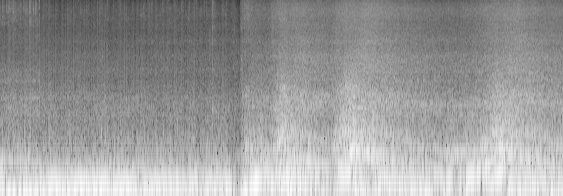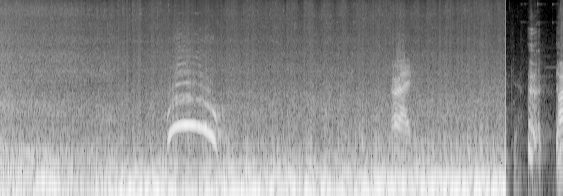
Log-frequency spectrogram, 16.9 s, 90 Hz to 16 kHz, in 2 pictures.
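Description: Big American V8 swapped into a cheap Porsche 911 rumbles loudly and steadily at idle, with several rising and falling revs in the middle, then cuts off abruptly at the end.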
